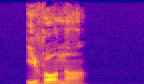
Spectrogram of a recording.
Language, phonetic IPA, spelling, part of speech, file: Polish, [iˈvɔ̃na], Iwona, proper noun / noun, Pl-Iwona.ogg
